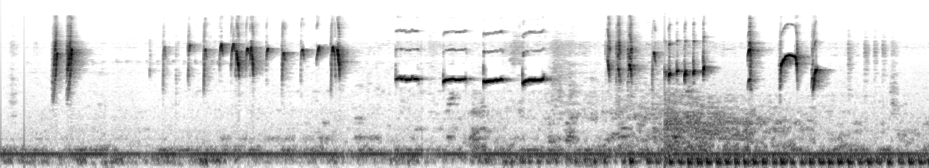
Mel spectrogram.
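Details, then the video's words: Sunbird (kolibri ninja) whose song is loaded with cililin, cricket, golden grasshopper and chick imitations; shrill high chirps and a series of clear whistled upslurred notes over a steady low electrical hum. "KONIN BANYAK ISIAN CILILIN, JANGKRIK, BELALANG EMAS, ANAK AYAM"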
